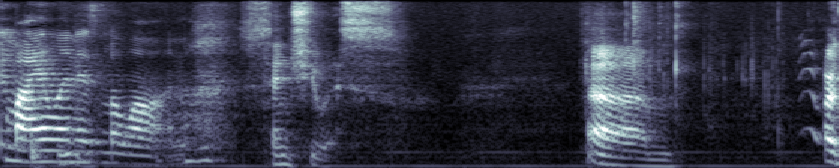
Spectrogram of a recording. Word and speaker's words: Milan: laugh at you CU in Michigan it's pronounced milin um and there's a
